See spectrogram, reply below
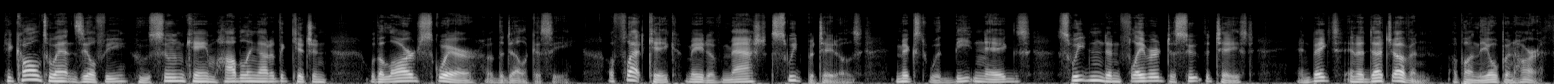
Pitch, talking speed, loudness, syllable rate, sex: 120 Hz, 185 wpm, -18 LUFS, 5.3 syllables/s, male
